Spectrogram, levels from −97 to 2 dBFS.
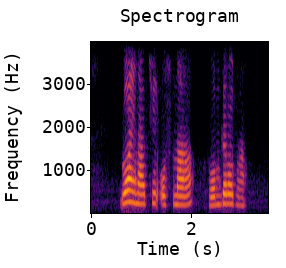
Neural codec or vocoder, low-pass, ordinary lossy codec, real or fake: autoencoder, 22.05 kHz, a latent of 192 numbers a frame, VITS, trained on one speaker; 3.6 kHz; Opus, 16 kbps; fake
